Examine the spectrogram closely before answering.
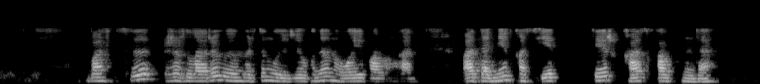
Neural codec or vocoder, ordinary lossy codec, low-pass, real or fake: none; MP3, 48 kbps; 5.4 kHz; real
